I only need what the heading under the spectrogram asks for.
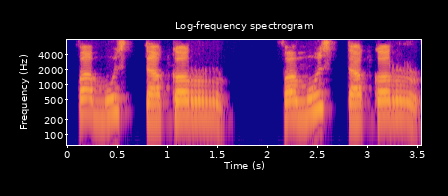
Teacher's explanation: ठीक है, और इसी तरीके से एक होता है फमुस्तक़र्रिन, फमुस्तक़र्रिन, एक और मिसाल, तो उसमें हम कैसे रुकते हैं, फमुस्तक़र, फमुस्तक़र, क्योंकि रॉ को अप करें, रॉ की आवाज थोड़ा ऊंची और उसके तशदीद जो है उसको 2 बार रॉ को हम पढ़ते हैं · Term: नब्र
